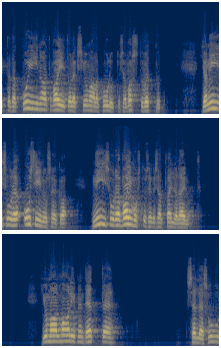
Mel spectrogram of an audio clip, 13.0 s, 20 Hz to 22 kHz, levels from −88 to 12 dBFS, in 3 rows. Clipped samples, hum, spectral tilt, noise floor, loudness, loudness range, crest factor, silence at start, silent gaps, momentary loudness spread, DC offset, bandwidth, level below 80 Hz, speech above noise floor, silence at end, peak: under 0.1%; none; -7 dB/octave; -80 dBFS; -19 LUFS; 4 LU; 20 dB; 0.1 s; none; 11 LU; under 0.1%; 8.6 kHz; -60 dBFS; 62 dB; 0 s; 0 dBFS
